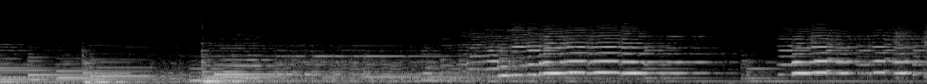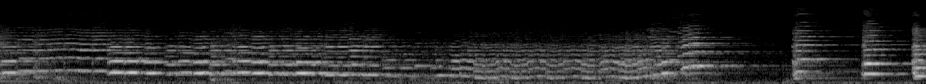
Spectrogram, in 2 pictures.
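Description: Violin playing a slow solo melody with sliding, wavering notes, accompanied by acoustic archtop guitar and double bass in a gypsy-jazz ballad. Near the end the violin breaks into a run of short, quick notes.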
